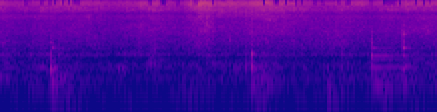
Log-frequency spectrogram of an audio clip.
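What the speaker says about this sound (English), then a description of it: "Then I'm going to saute these a bit." Vegetables sauté in a pot for a gumbo made without pork or beef, with a steady sizzle and a few scraping stirs of a utensil close by. No one speaks.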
